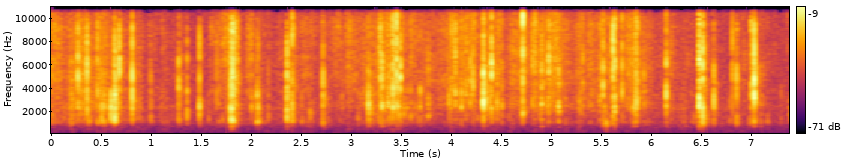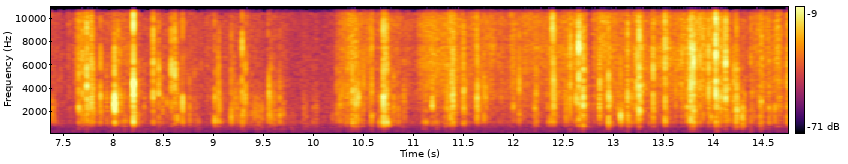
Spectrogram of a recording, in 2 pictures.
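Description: Fuzzy fleece-gloved fingers fold, squeeze and crinkle a small, thin, flat folded white paper wrapper with blue Colgate print. The result is a steady, quiet stream of bright, dry crinkling with many sharp crackles and brief pauses, and almost no low end.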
